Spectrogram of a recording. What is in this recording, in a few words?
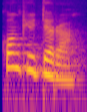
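"компьютера", Komi, female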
